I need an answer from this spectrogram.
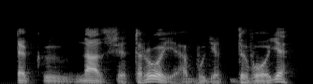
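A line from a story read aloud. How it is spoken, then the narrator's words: Whispered objection. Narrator (Russian): шепотом возразил Кевин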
